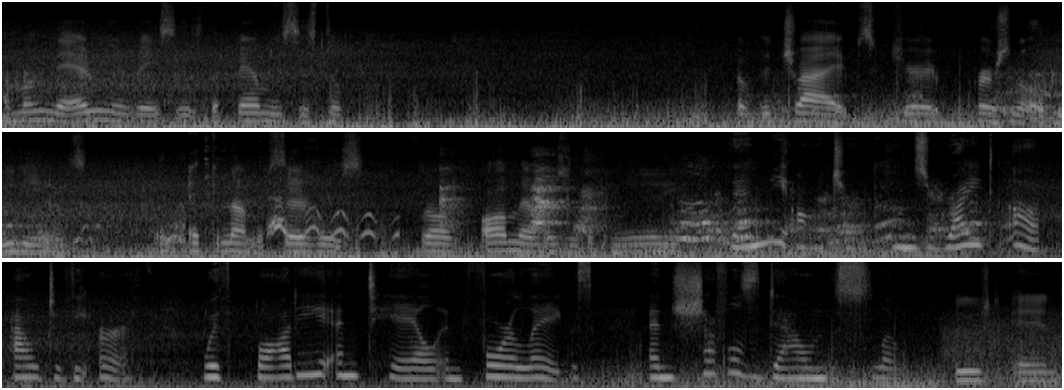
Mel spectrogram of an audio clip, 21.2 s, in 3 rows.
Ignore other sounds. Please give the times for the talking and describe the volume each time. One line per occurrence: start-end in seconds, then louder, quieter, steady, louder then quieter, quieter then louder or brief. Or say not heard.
0.0-2.3 brief
4.9-21.1 steady.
